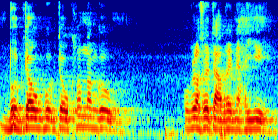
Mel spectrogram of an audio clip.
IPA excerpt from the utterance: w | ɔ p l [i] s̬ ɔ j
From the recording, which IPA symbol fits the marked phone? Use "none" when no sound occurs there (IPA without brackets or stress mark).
a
